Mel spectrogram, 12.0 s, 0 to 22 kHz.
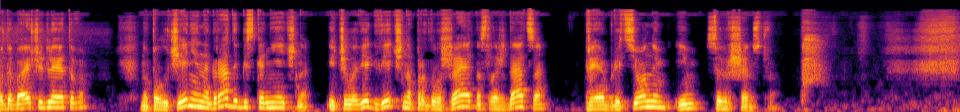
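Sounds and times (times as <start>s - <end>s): man speaking: 0.0s - 10.3s
man breathing in: 10.0s - 12.0s.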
